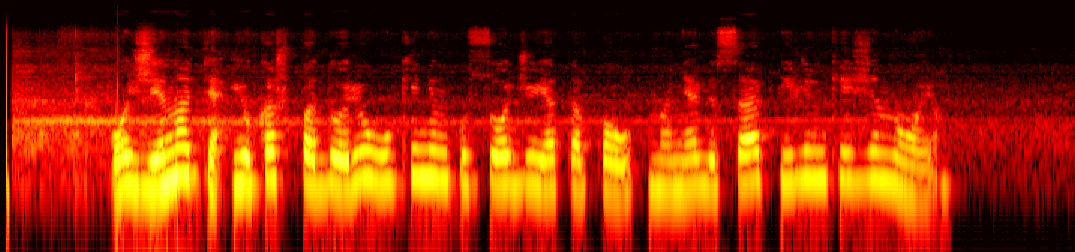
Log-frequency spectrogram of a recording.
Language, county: Lithuanian, Alytus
